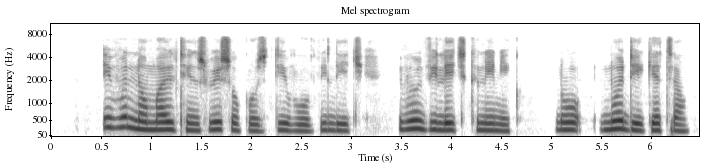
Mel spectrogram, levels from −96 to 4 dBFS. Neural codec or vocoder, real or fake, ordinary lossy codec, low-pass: codec, 16 kHz, 2 kbps, FunCodec, trained on LibriTTS, 25 frames a second; fake; none; 7.2 kHz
